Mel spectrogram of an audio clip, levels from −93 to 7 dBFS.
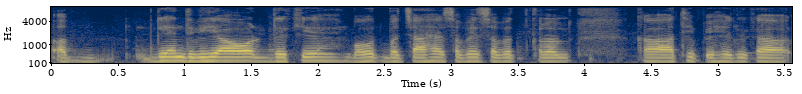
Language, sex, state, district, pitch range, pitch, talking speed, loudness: Hindi, male, Bihar, West Champaran, 140-155 Hz, 145 Hz, 160 wpm, -16 LUFS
